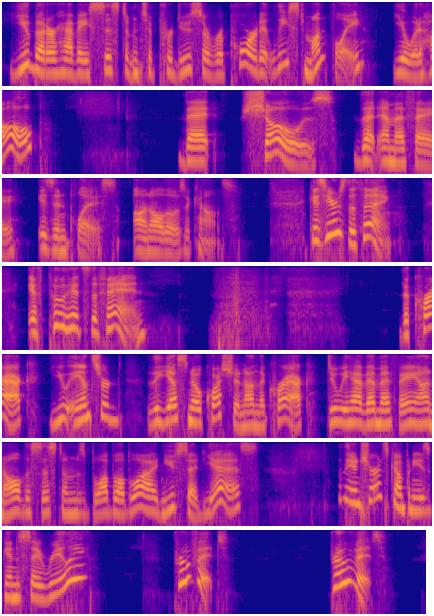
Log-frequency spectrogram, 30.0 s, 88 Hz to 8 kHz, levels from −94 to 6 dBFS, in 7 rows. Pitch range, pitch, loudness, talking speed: 185-270 Hz, 210 Hz, -22 LUFS, 150 wpm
